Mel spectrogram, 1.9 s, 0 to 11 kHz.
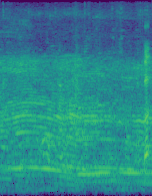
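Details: Sahiwal bull calf at the Aftabganj cattle market, Dinajpur, Bangladesh, 4 March 2023: a sustained, steady low moo lasting nearly two seconds over crowd chatter and background noise.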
